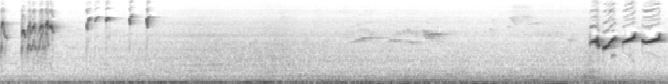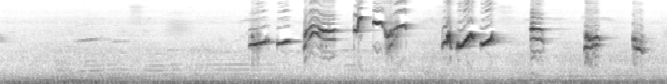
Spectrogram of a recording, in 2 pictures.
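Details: Orange-headed thrush, a caged bird used to train other songbirds, from Singaraja in northern Bali: scattered bursts of rich whistled and slurred phrases, silent gaps between them, then a quicker run of varied notes near the end over low hum.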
